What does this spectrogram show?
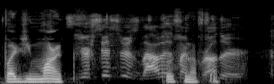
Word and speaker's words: Budgie Marx: It's pronounced Budgie Marx.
